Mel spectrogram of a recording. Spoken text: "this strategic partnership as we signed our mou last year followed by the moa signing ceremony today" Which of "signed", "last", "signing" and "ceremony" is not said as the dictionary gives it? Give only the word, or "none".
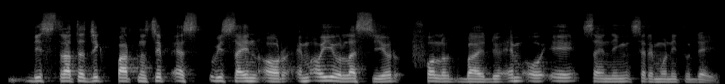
signed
